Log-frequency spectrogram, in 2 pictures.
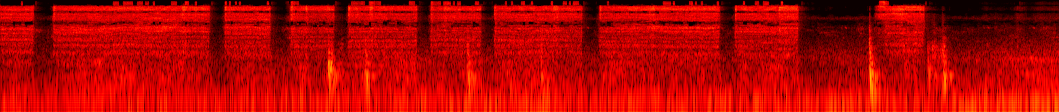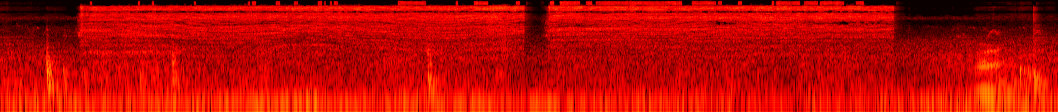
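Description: A can of brake cleaner sprays in long, loud hissing bursts broken by short pauses, close up in a home garage during an oil change, with faint movement between blasts.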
